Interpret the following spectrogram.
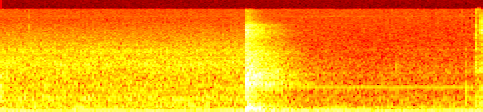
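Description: Faint room hiss broken by a single short, sharp click a little over a second in.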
